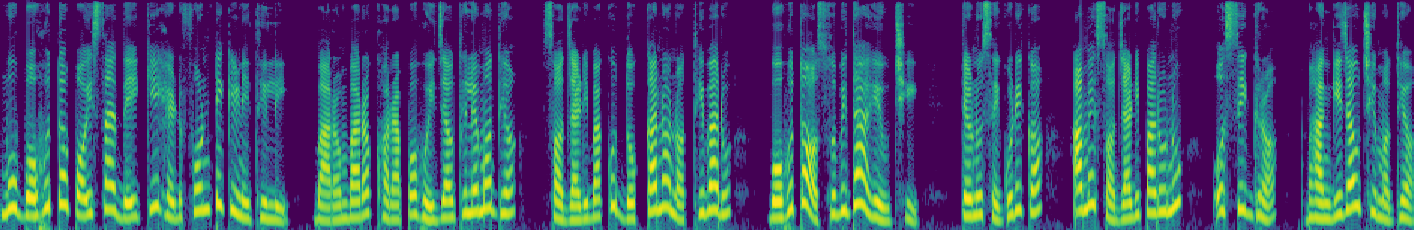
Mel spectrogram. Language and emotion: Odia, neutral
